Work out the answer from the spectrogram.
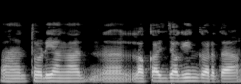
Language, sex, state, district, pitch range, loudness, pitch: Konkani, male, Goa, North and South Goa, 135-150 Hz, -16 LUFS, 145 Hz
